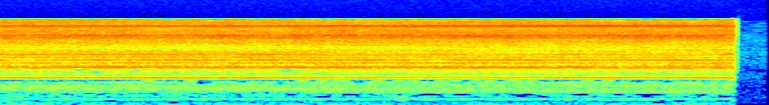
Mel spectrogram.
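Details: Jeder drill in a minimally invasive hydraulic maxillary sinus lift, drilling until the bone is perforated: a steady high-pitched mechanical whine for about five seconds, then stopping.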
